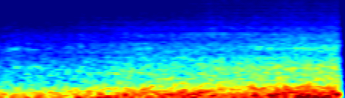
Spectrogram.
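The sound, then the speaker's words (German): Wind gusts hard in a sudden storm over a mountain forest, a steady, dense roar of rushing air that holds its loudness throughout, with no voices. “Und so schnell der Wind gekommen war, so schnell war er auch wieder vorbei.”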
